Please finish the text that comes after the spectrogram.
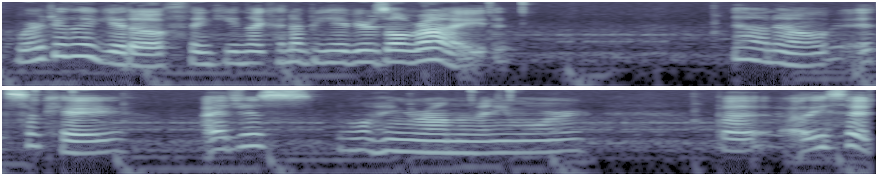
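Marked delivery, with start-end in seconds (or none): none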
